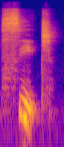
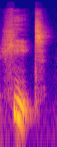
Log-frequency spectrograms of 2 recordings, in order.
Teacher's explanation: E sound is a tense vowel.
